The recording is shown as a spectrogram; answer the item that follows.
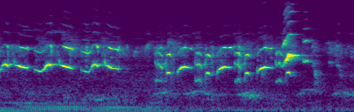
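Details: Slavujar-style Serbian blue canary delivering undulating whistled phrases, then a jumble of shorter warbled notes ending in a bright high note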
